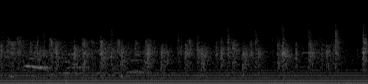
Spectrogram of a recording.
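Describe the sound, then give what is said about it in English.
An audience stands and claps their hands to the Lord in a steady, overlapping patter of hand claps over a constant low electrical hum, with faint voices mixed in underneath. “Somebody stand and clap your hands unto him.”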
